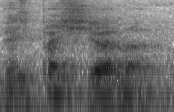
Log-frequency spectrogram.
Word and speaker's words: Vipassana: Vipassana.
